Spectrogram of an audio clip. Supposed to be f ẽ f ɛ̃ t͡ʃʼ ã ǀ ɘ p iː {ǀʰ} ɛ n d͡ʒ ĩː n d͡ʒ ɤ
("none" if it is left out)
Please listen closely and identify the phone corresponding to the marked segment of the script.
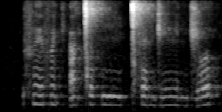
ǀʰ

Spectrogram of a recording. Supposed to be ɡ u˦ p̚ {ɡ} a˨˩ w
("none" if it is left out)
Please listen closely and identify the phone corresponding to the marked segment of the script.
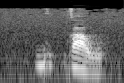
ɡ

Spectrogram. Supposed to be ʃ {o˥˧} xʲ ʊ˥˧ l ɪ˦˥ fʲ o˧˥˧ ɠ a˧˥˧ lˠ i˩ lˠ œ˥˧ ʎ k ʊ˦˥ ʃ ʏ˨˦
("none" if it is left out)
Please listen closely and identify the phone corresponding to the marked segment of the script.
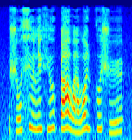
o˨˦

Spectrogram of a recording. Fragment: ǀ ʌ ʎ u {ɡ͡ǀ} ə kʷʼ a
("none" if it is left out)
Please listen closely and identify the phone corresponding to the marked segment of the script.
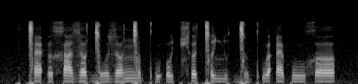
ɡ͡ǀ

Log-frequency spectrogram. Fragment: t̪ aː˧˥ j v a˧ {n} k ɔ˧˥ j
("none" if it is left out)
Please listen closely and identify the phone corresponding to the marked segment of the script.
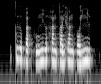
ŋ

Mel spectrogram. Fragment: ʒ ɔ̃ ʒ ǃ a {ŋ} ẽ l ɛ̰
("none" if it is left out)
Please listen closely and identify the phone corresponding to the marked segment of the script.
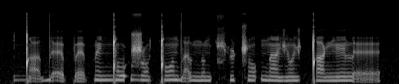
ŋ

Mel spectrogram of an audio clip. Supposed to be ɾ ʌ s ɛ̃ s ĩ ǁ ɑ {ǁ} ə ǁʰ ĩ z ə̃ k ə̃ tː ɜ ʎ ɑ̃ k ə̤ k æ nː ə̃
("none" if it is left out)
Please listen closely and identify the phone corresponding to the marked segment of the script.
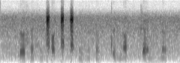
ǁ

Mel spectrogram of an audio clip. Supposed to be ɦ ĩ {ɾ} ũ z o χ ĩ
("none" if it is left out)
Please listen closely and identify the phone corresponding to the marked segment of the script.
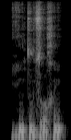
t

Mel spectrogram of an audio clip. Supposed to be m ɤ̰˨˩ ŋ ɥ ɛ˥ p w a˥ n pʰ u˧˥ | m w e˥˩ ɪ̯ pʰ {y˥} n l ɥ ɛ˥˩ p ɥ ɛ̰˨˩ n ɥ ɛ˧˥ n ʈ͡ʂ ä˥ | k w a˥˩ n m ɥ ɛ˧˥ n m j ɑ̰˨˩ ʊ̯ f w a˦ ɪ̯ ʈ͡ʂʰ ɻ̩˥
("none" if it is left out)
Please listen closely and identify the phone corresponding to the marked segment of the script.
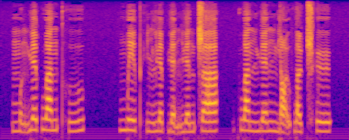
y˩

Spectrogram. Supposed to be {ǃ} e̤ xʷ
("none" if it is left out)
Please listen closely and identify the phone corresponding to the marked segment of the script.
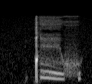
ǃ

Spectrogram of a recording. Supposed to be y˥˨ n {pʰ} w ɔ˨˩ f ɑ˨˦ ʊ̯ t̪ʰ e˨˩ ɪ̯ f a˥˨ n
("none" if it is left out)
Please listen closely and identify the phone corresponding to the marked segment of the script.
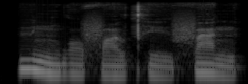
m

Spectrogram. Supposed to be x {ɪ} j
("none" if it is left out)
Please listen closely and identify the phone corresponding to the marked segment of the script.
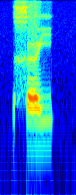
ə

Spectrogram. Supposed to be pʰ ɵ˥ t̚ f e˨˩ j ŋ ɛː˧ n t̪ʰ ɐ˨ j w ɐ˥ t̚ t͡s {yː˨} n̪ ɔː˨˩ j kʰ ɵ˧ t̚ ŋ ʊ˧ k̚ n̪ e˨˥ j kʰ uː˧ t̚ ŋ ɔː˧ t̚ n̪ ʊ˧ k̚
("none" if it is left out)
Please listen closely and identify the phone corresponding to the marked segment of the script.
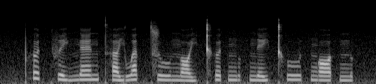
uː˨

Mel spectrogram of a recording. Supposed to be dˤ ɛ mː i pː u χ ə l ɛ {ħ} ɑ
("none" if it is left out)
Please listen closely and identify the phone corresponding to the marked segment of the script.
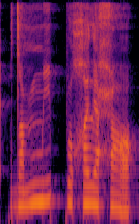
ħ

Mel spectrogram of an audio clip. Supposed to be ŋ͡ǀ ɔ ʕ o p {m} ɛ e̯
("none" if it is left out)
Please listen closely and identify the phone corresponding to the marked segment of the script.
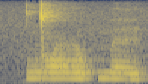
m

